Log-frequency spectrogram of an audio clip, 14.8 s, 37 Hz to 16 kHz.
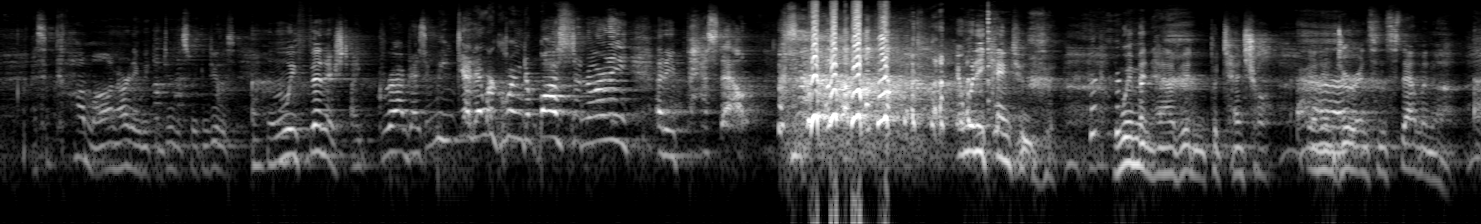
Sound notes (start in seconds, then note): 7.7 all laughing; 11.4 imitating Arnie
